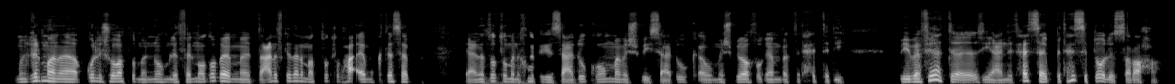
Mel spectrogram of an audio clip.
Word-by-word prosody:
من 125 +1 -6
غير 160 +6 +2
ما 155 -3 +7
أنا 125 -3 +4
كل 155 -2 -2
شوية 135 -1 +3
أطلُب 135 - -2
منهم، 120 +1 -6
ل 110 - -2
فالموضوع 125 +9 -3
ب 160 - +4
ما 120 -7 +4
أنت 105 - -9
عارف 150 - +4
كده 155 0 -1
لمّا 135 -6 -2
تطلُب - - -14
حق - - +6
مُكَتسَب، 120 +3 -1 0.5
يعني 100 +3 -1
تطلُب 145 -2 -4
من 120 - -2
إخواتك 135 +4 -7
يساعدوك 115 +2 -1
وهُم 125 +2 -5
مش 115 -3 -3
بيساعدوك 110 +2 -5
أو 105 0 -3
مش 110 0 -5
بيقفوا 115 -1 +1
جنبك 110 0 -5
في - - -21
الحتّة - - -8
دي، - - -10 0.5
بيبقى 125 +1 +4
فيها 205 - +6
ت - - -13 0.3
يعني 105 -2 -3
تحس - - +4
بتحس - - +1
بتُقْل - - +1
الصراحة. - - -1
120 Hz, 215 wpm, -25 LUFS, 110-135 Hz, 0.5 s, ما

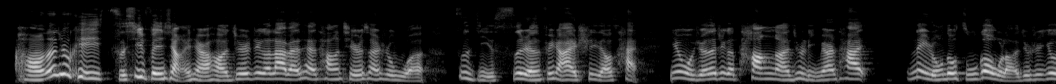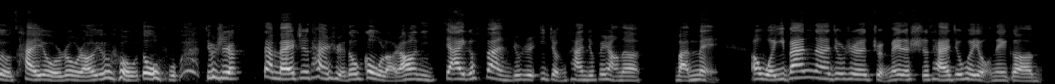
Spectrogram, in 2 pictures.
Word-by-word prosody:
好， 210 -1 +6
那 - - +7
就 465 -4 +6
可 360 - +4
以 275 -2 +1
仔 245 -4 -4
细 345 +11 +3
分 260 -3 +7
享 230 -9 +2
一 - - -4
下 200 -5 +2
儿 - - +2
哈。 195 -2 +3
就 245 +6 -4
是 255 - +4
这 270 +1 -1
个 255 -1 +3
辣 260 -1 +7
白 225 -1 +3
菜 265 -4 +1
汤， 240 0 -2
其 240 -3 -6
实 220 - 0
算 245 -4 -2
是 230 - -8
我 170 -6 -3 0.3
自 285 -3 -7
己 195 -4 -8
私 185 +9 -1
人 205 -2 +5
非 260 +3 -4
常 - - +3
爱 210 -2 +4
吃 245 +5 -11
的 - - -7
一 210 - -5
道 185 0 +1
菜。 190 - -5 0.3
因 295 +2 -4
为 290 - 0
我 245 - -1
觉 220 +1 -1
得 255 +2 +2
这 270 - -5
个 245 -1 0
汤 260 0 +4
啊， 215 -3 +1
就 255 +6 -7
是 260 - -5
里 205 -3 -9
面 210 +3 -1
儿 225 - 0
它 255 -1 +3 0.4
内 295 +2 -2
容 220 0 0
都 260 0 +5
足 245 -2 -7
够 275 -8 +5
了， 165 -1 -2
就 210 +3 -6
是 230 +1 -8
又 260 +2 +2
有 200 - -1
菜、 190 +2 0
又 220 -1 0
有 185 - +1
肉， 210 +2 -3
然 185 - +1
后 195 - 0
又 290 +5 -2
有 195 -6 -1
豆 270 +3 +4
腐， 210 -7 -10 0.2
就 330 +3 -4
是 285 -3 +1 0.2
蛋 325 -5 -1
白 245 0 +6
质、 295 +2 -7
碳 295 -4 -4
水 250 - -6
都 240 +1 -2
够 265 -6 +1
了。 - - -3
然 - - +2
后 245 - +3
你 215 -5 -10
加 255 - +1
一 - - -3
个 260 +2 -5
饭， 275 -8 -3
就 215 - -6
是 220 -1 -4
一 255 +3 -15
整 190 -6 -7
餐， 210 0 -6
就 210 - -8
非 235 +2 -7
常 240 -6 -5
地 190 -1 -5 0.3
完 185 - -1
美。 215 -1 -6 0.3
啊， 250 - -2
我 225 -4 0
一 240 +3 -7
般 310 +4 +2
呢， 275 -3 -3
就 250 0 -7
是 240 -2 -3
准 220 - -8
备 210 +2 -2
的 215 -1 -2
食 215 -1 -8
材 205 -3 0
就 235 +2 -4
会 235 -3 -2
有 - - -4
那 190 0 -7
个 165 -4 -3
235 Hz, 335 characters per minute, -22 LUFS, 210-260 Hz, 0.4 s, 那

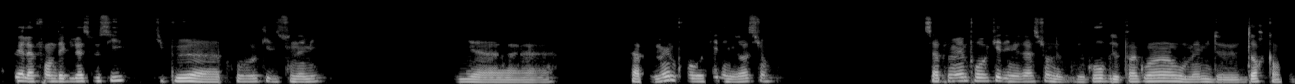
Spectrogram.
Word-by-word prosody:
Tu 165 - +5
sais - - +6
la 140 -1 +5
fonte 140 0 0
des 140 - +4
glaces 145 +2 +1
aussi, 175 +5 -1 0.3
qui 160 - -14
peut, 150 +2 +5
heu, 120 -4 +3
provoquer 135 +2 -4
des 125 - -8
tsunamis 130 +2 -2 1.3
et 120 - -4
heu, 110 -1 +1 1.3
ça - - +5
peut - - -10
même 185 +7 +4
provoquer 140 +1 -2
des 145 - -3
migrations 140 +4 -2 1.5
ça - - +2
peut - - -5
même 160 +2 +2
provoquer 160 0 +1
des 140 -3 -2
migrations 135 +3 -1
de 130 -4 0
gr - - -13
de 115 - -3
groupes 140 +4 0
de 120 - +3
pingouins 140 +4 +2
ou 140 -1 +3
même 120 +1 -1
de 110 -1 -2
d'orques 130 +6 +2
en 115 - +1
fait. 110 - -24
140 Hz, 180 wpm, -24 LUFS, 125-150 Hz, 1.5 s, sais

